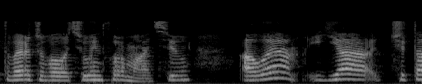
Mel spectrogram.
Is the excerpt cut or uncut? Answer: cut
